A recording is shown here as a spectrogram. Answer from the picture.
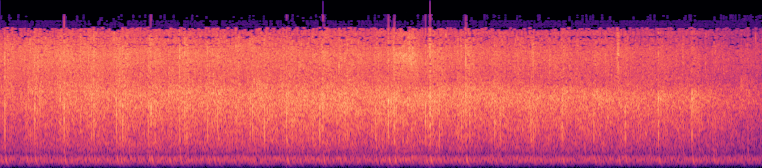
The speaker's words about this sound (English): Please join me in giving these Fort Recovery Alumni Association scholarship winners a round of applause.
